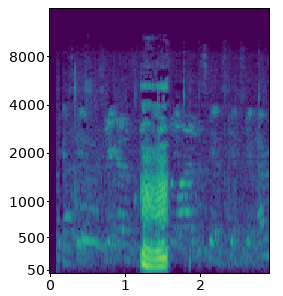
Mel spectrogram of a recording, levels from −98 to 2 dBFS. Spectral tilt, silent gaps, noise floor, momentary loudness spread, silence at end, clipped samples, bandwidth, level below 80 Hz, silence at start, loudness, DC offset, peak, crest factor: -8 dB/octave; none; -50 dBFS; 26 LU; 0.75 s; under 0.1%; 8.6 kHz; -56 dBFS; 0.4 s; -23 LUFS; under 0.1%; -8 dBFS; 20 dB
